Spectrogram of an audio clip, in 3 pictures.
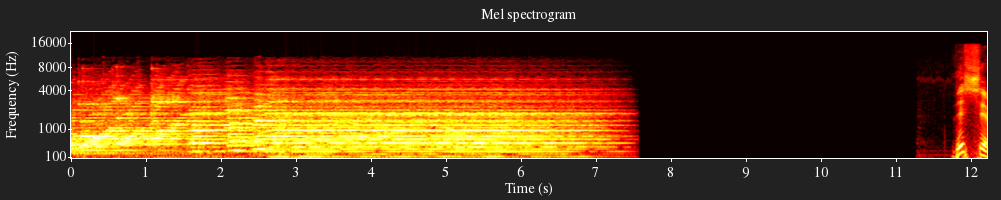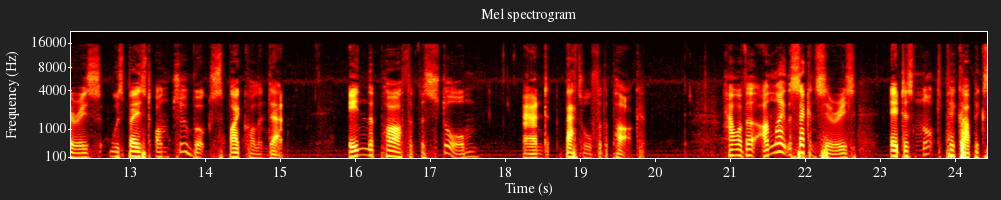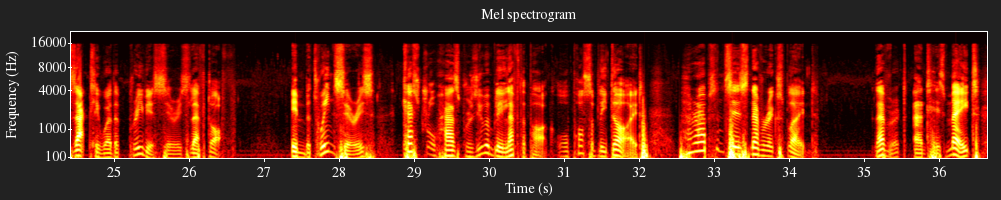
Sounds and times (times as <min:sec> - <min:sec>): Speech: 0:11.8 - 0:15.1, 0:16.0 - 0:17.6, 0:18.2 - 0:19.9, 0:20.9 - 0:26.6, 0:27.4 - 0:34.4, 0:35.2 - 0:36.6.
